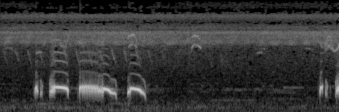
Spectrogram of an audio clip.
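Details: Spotted dove singing actively: a short phrase of low, mellow coos, a brief stuttered note followed by three longer rounded coos dipping at the end, then a quiet pause and the start of another phrase; a faint steady high hum runs throughout.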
